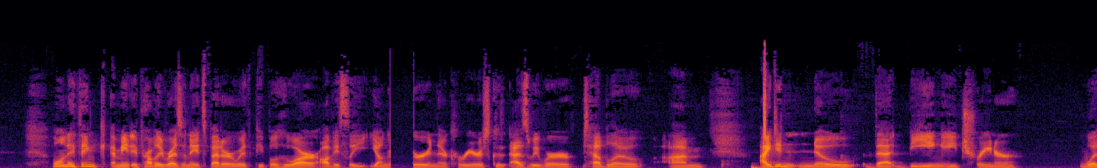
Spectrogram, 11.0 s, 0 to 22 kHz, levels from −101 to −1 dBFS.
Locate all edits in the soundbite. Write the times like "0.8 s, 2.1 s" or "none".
1.3 s, 5.8 s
